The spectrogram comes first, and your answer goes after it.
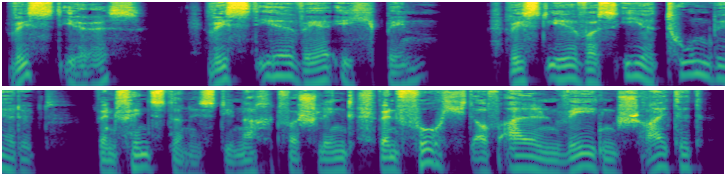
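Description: A man acting as a mysterious fireside storyteller, very low and husky. He tells his dark tale with ominous weight and dramatic pauses, as in an audio drama, recorded close and dry. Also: expressive, dry recording, full character voice. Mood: grave, foreboding. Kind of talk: scripted dramatic storytelling in German.

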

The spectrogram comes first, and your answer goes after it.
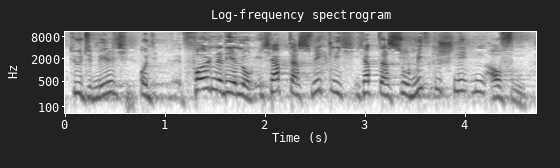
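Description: A woman comedian telling a stand-up story in a lively, animated way. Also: on the high side, normal speed. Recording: reverberant hall.

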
